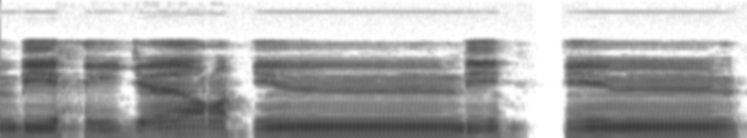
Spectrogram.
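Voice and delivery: "bihijarahin bihim" very slow, the m of "bihim" nasal and blurred; hidden mim. Shown as a demonstration. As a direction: ikhfa syafawi demo. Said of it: "huruf mim tapi nggak jelas".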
